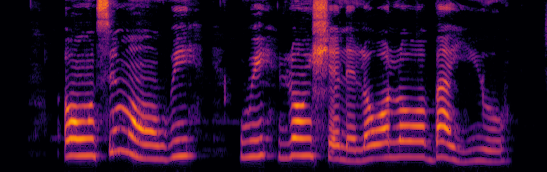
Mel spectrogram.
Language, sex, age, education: Yoruba, female, 30-45, tertiary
